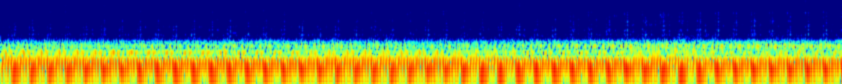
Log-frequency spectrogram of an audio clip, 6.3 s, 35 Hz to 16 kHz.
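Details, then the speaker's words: BMW E36 idling after exhaust leaks were fixed: loud, deep idle with a steady throb about four times a second, from a blown muffler; a new muffler is on the way. "Muffler's definitely blown. But New one on the way."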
